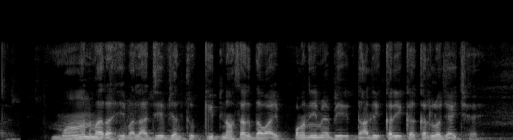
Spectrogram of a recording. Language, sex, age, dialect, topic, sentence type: Maithili, male, 18-24, Angika, agriculture, statement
